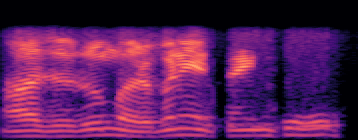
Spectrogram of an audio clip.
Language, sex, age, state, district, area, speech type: Nepali, male, 18-30, West Bengal, Kalimpong, rural, conversation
